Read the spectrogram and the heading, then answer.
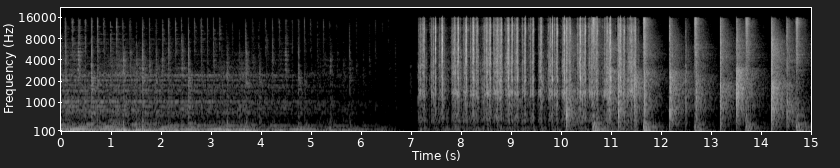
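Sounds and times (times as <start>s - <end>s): background music: 0.0s - 6.4s
typewriter key clacks: 7.0s - 11.7s.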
